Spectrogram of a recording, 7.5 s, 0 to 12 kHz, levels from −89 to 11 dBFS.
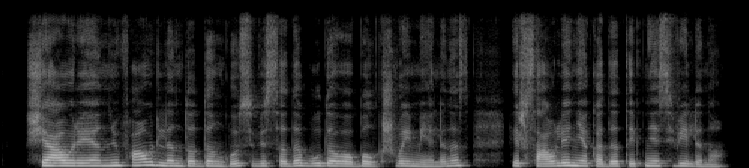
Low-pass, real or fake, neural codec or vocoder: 10.8 kHz; real; none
